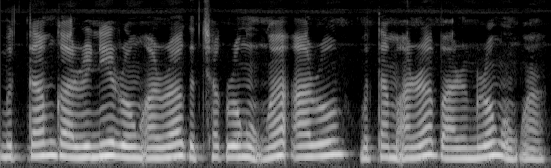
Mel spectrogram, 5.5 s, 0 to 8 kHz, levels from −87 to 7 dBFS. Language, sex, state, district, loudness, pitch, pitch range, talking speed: Garo, female, Meghalaya, South Garo Hills, -14 LUFS, 200 Hz, 185-215 Hz, 120 wpm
